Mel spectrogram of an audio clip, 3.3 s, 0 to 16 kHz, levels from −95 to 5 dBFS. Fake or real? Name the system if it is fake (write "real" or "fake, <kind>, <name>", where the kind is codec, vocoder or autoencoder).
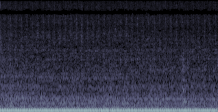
real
